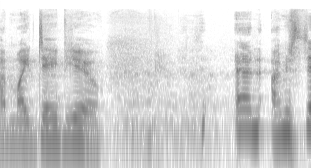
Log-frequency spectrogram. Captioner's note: laughter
